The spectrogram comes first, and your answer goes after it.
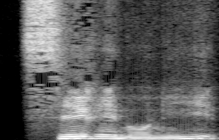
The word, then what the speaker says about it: Zeremonie: Ja, ohne Zwischenfälle, make sure to pronounce that T of the Z. Ja, both Zeremonie und Zwischenfälle.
